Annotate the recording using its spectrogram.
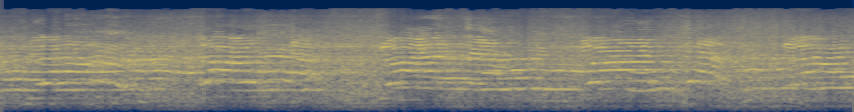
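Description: A young child's excited high-pitched squeals and laughter over the steady rush of air from a hurricane simulator's fan.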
